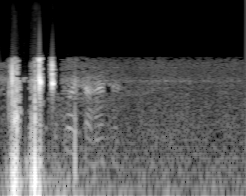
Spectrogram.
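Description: Mountain bike passing close by at speed on a leafy dirt trail: three loud knocks and rattles within the first half-second, then a fainter one.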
